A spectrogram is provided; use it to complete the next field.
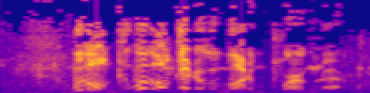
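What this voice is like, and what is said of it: Imitates another person's voice. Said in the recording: “doing a proper Tracy Morgan impression ... Tip your chin to your chest ... it makes you Tracy Morgan”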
